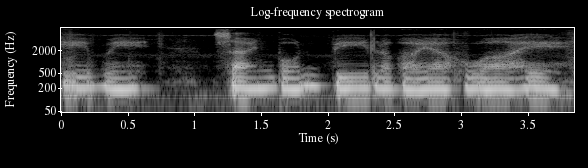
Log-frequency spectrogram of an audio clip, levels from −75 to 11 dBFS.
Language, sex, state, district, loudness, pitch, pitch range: Hindi, female, Arunachal Pradesh, Lower Dibang Valley, -15 LUFS, 195 Hz, 190-200 Hz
